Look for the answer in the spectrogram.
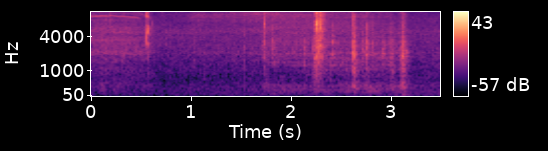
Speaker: And now that the tray is all put back together, the drives all put back together, you can see now the disc stops when you hit open.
